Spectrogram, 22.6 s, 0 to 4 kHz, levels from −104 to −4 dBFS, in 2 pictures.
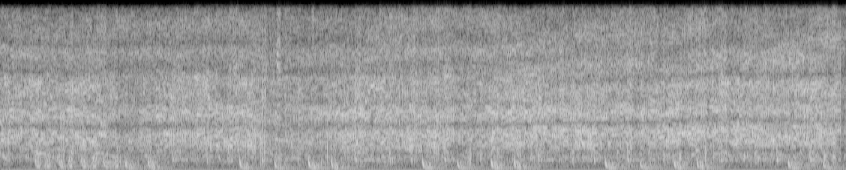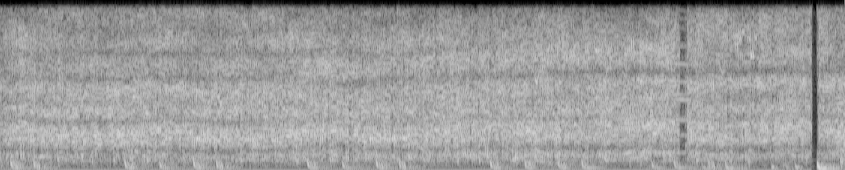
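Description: Nothing goes wrong here; there's no technical fault to point to anywhere in the sound.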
